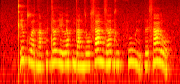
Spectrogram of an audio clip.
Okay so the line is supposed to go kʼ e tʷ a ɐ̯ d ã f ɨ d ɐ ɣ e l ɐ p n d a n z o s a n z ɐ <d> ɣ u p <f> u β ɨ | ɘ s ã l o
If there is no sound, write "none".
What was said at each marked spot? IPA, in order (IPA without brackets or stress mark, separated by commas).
d, f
